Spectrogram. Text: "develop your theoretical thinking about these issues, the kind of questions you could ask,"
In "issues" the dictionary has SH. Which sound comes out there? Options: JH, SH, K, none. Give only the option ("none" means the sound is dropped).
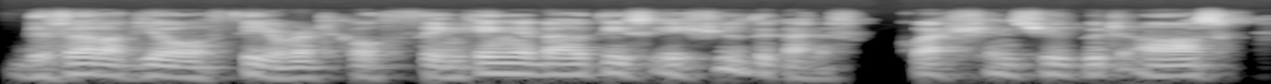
SH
